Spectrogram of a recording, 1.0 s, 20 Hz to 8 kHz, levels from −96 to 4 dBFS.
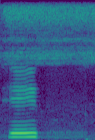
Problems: constant background noise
